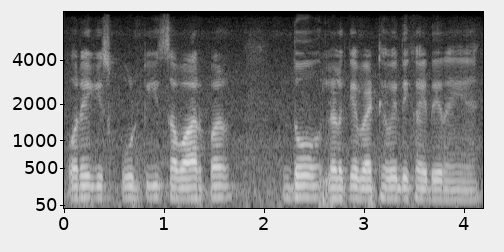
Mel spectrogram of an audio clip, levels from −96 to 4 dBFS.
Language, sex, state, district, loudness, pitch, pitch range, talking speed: Hindi, male, Uttar Pradesh, Shamli, -18 LUFS, 120 Hz, 115-130 Hz, 185 wpm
